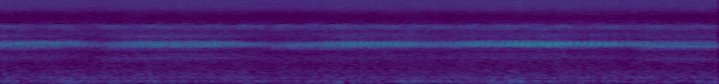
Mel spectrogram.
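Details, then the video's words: Frogs singing during a thunderstorm, a dense, steady high trilling chorus running unbroken through the clip over a constant low rumble of storm noise. "The frogs singing to the angry sky."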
